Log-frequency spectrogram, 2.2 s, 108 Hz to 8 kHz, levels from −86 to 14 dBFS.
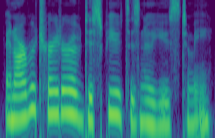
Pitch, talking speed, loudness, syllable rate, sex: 200 Hz, 250 wpm, -15 LUFS, 7.4 syllables/s, female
